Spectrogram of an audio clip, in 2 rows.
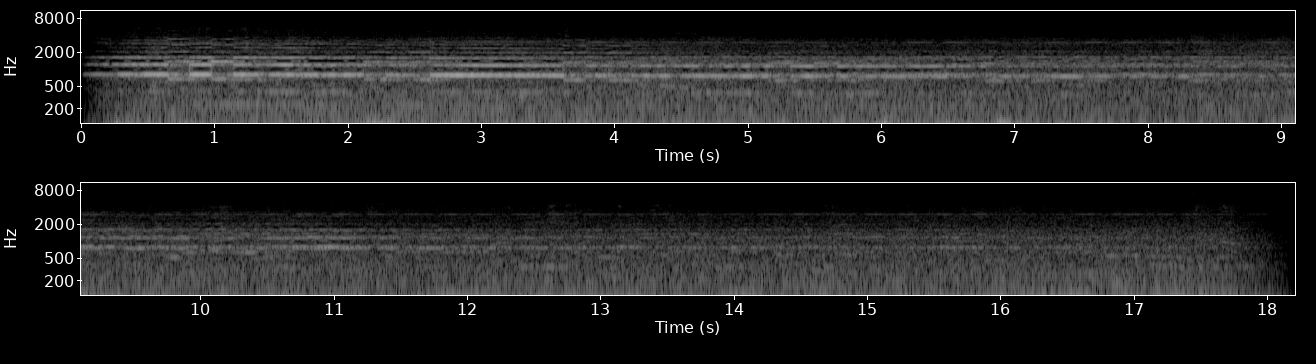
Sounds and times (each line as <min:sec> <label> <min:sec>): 0:00.0 ambulance 0:18.0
